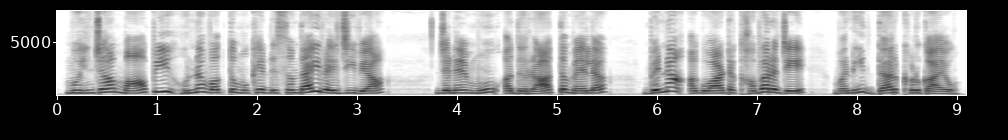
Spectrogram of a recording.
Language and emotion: Sindhi, surprised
